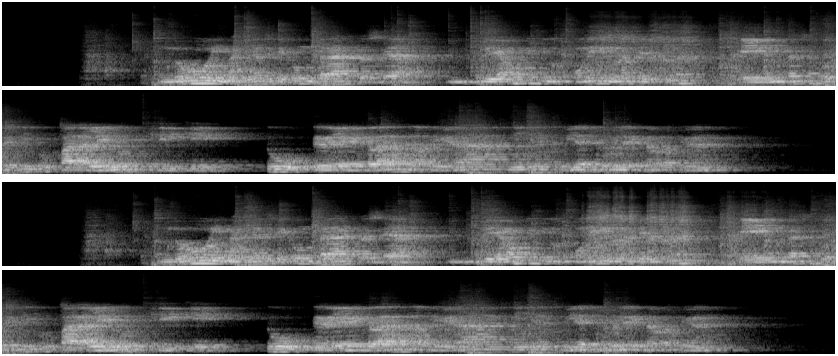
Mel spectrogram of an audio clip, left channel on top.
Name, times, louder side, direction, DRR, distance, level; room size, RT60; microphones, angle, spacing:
sound 1, 0.8-8.6 8.9-9.2 9.5-9.9 11.9-14.6, equal, 70° left, 0.9 m, -33 dB
voice 1, 1.6-4.1 4.4-6.9 7.4-10.5 11.0-15.4, equal, 10° left, -6 dB, 0.6 m, -19 dB
Sliding door, 5.8-8.6, right 4 dB, 80° right, 0.4 m, -28 dB
2.2 x 2.2 x 3.6 m, 1.3 s
head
